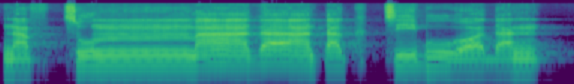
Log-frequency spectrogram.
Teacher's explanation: Dumah tanwin bertemu mim, disebut bacaan idgham bi gunnah. Bunyi dumah tanwinnya langsung masukkan pada mim, dengungkan 2 harokat.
